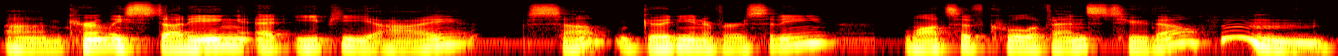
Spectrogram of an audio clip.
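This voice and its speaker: In his home office, a man in his thirties with a fairly high voice and a measured pace livestreams his coding work. A streamer and game developer, he casually chats with viewers between asides, while faint music plays.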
